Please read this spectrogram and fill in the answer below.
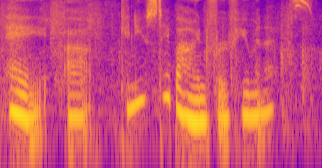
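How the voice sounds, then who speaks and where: A woman playing a stern, frustrated office boss in a scripted audio roleplay, speaking to an employee in a firm, measured, exasperated way. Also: medium pitch, animated, gravelly, heavy background noise. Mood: guarded, softer. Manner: firm, exasperated, measured managerial delivery with sighs.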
